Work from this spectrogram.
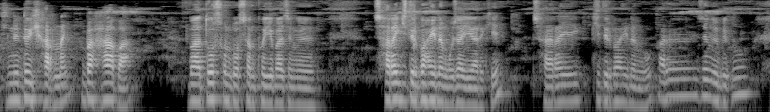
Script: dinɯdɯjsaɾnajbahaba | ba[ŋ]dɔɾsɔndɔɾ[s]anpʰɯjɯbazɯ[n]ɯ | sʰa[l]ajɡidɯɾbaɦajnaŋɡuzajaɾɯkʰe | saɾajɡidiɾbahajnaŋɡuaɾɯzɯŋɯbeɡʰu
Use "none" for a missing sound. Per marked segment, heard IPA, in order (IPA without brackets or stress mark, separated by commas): none, s, ŋ, ɾ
